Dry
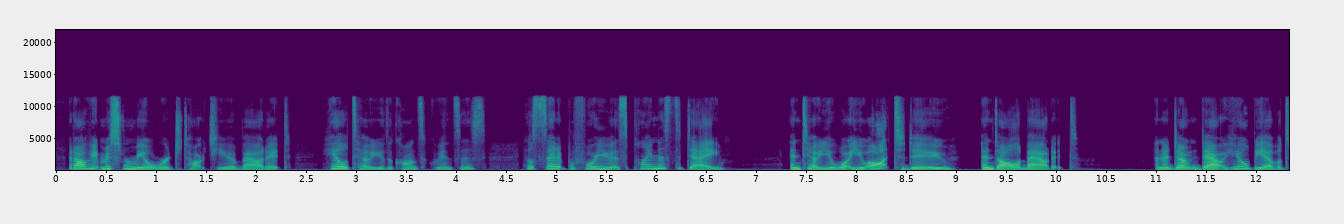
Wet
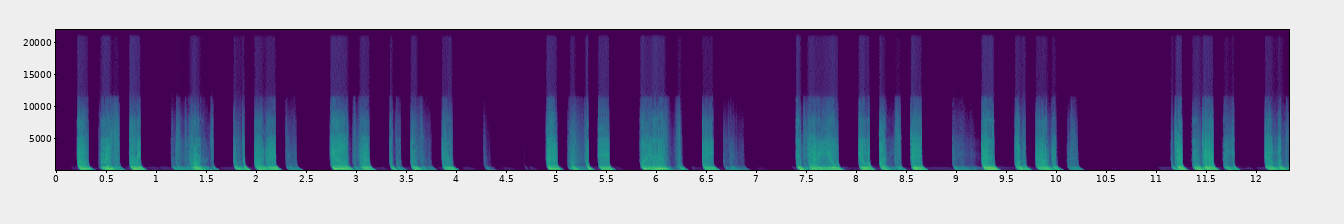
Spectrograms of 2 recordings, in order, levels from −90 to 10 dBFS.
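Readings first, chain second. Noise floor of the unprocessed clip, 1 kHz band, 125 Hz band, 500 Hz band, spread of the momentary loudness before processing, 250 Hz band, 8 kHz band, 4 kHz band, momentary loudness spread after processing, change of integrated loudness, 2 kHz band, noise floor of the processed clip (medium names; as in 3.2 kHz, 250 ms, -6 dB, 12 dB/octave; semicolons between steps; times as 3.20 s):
-61 dBFS, -8.5 dB, +8.5 dB, +1.5 dB, 12 LU, +3.0 dB, -0.5 dB, +7.0 dB, 10 LU, +1.0 dB, -1.5 dB, under -85 dBFS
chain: spectral contrast reduction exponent 0.23; compression 2.5:1, threshold -29 dBFS, peak gain reduction 10.5 dB; distance through air 130 m; delay 395 ms -22 dB; gate -50 dBFS, range -40 dB; resonant low shelf 620 Hz +10.5 dB, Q 1.5; trance gate "..x.xx.x...xxxx" 144 bpm -60 dB; phase dispersion lows, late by 60 ms, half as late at 310 Hz; trim +7 dB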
